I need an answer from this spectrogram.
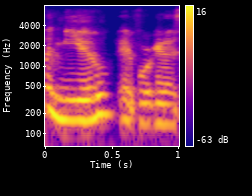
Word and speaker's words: mu: So, this technically isn't what they would call a mu chord is how they pronounce it, like a Greek mu letter.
